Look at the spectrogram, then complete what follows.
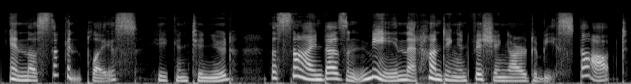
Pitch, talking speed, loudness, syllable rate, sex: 215 Hz, 170 wpm, -18 LUFS, 4.6 syllables/s, female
